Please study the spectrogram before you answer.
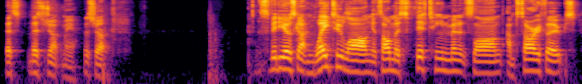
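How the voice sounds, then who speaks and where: A man's voice: mid-range voice, warm tone. Heated nasal man with a cold. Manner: heated, emphatic. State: sick, nasal. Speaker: channel host. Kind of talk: opinion rant.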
